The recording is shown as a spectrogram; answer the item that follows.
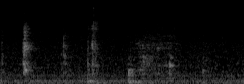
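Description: A handful of light, irregular clicks and taps of a screwdriver and fingers against the metal fittings of a vintage Singer sewing machine's belt-driven motor, the sharpest in the first second.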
